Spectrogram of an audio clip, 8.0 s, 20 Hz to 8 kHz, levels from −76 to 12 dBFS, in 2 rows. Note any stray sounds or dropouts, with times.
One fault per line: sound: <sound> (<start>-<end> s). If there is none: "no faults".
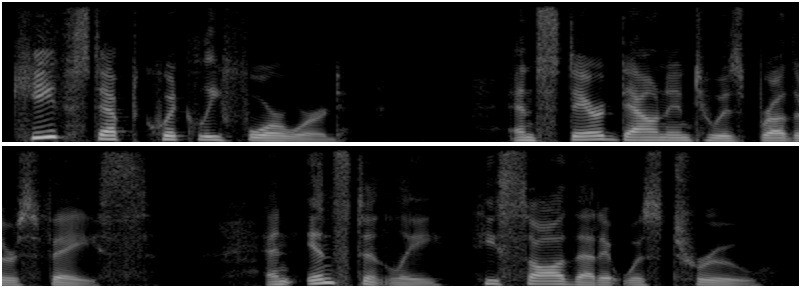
no faults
